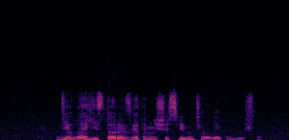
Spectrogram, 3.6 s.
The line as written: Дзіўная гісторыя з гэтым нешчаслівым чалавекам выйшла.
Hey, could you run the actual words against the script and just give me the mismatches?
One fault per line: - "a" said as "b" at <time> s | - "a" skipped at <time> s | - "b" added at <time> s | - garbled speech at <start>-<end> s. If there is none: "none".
none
